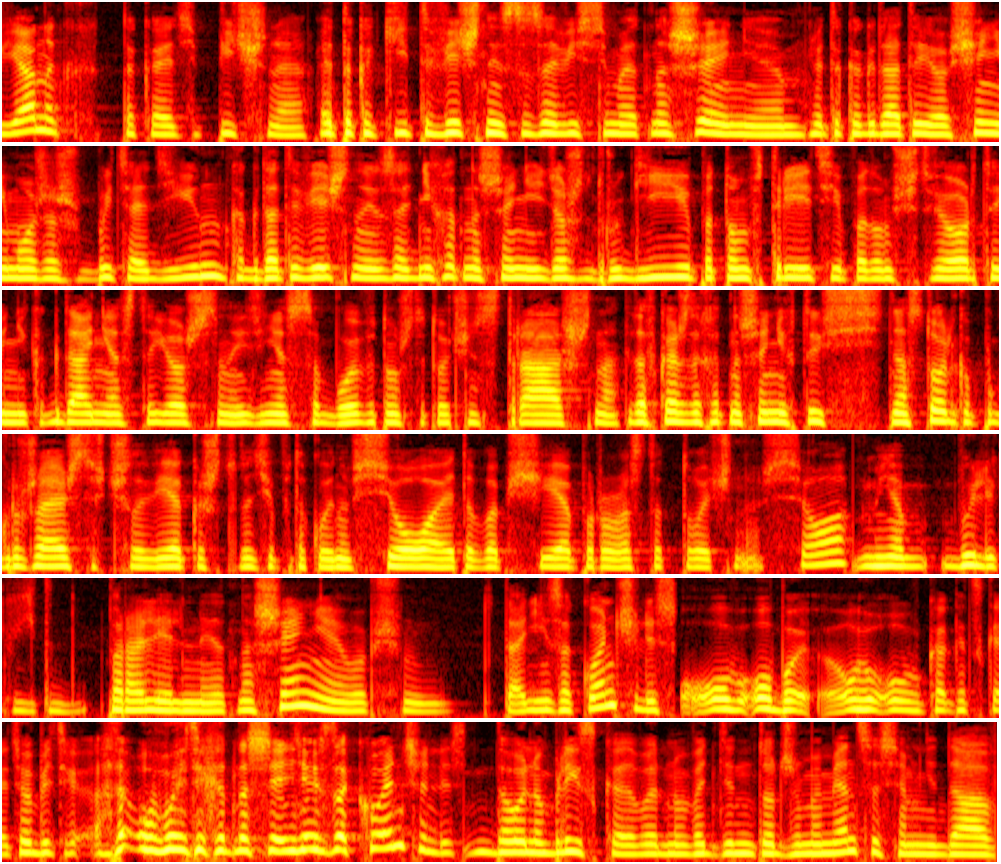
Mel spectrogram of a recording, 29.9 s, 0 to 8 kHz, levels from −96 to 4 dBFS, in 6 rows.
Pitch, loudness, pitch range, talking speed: 195 Hz, -19 LUFS, 180-210 Hz, 190 wpm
